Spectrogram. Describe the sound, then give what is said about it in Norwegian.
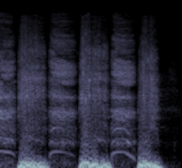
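A person demonstrates aggressive hyperventilating: rapid, forceful, heavy breaths in and out, about four loud gusts in quick succession, with no talking. “Nå ble jeg faktisk svimmel pga. hyperventileringa.”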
